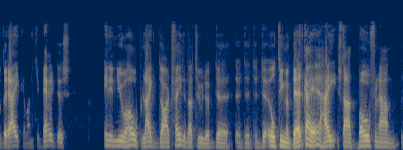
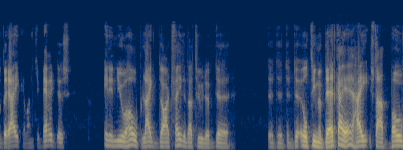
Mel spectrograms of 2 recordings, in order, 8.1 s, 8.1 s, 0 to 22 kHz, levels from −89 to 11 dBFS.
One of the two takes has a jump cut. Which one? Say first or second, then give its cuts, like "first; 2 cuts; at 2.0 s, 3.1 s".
first; 1 cut; at 4.6 s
